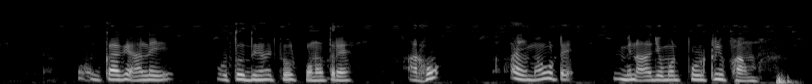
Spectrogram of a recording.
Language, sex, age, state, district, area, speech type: Santali, male, 18-30, West Bengal, Uttar Dinajpur, rural, spontaneous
